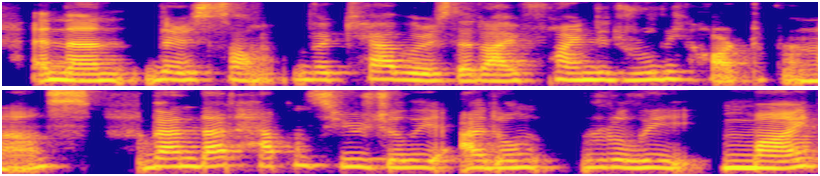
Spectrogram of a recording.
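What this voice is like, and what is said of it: Non-native English accent. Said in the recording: “this is my accent”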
